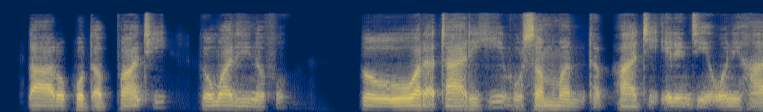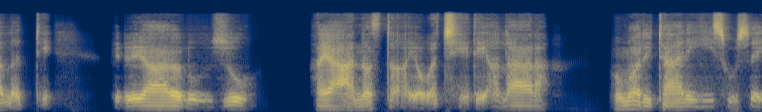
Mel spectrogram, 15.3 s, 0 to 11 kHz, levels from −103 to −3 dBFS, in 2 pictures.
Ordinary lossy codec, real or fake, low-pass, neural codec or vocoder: none; fake; 7.2 kHz; codec, 16 kHz, 0.5 kbps, X-Codec, WavLM features, trained on Multilingual LibriSpeech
